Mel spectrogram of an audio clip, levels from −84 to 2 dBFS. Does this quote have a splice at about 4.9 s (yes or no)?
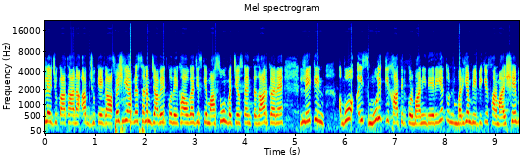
no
